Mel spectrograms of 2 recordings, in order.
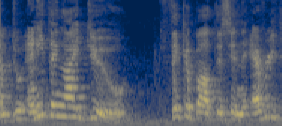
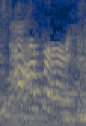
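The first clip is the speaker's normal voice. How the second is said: high, shrill-voiced imitation of a scared wife; wife's frightened plea. Dad imitating his scared wife at the Grand Canyon, high frightened squeal. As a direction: squeal it like a panicked mom. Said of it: "And she's like".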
